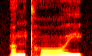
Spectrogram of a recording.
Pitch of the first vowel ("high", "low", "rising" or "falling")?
low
